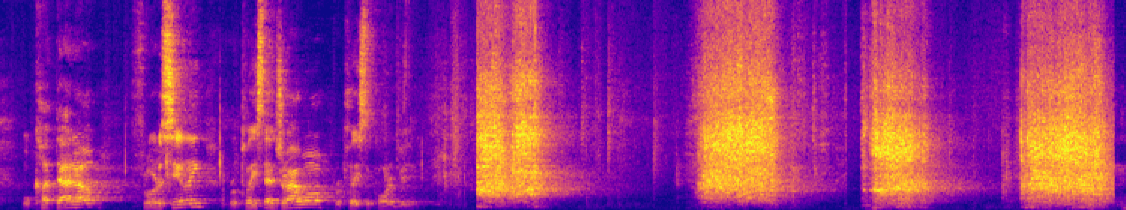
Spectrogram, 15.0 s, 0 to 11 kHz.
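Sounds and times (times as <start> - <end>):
rough scraping: 4.8 - 14.9.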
